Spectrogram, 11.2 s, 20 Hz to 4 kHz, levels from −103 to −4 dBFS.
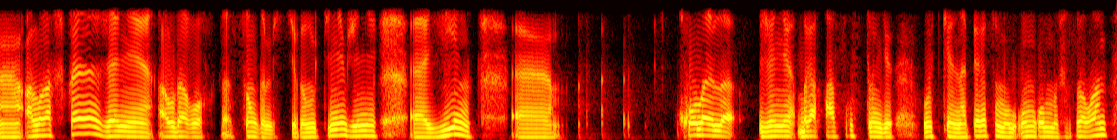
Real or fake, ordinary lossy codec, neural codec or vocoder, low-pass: real; none; none; 3.6 kHz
